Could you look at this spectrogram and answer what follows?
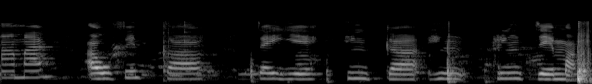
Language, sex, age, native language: Icelandic, male, 8, Icelandic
